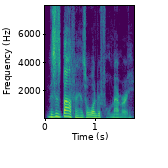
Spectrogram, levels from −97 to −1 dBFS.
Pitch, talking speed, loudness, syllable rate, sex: 135 Hz, 200 wpm, -21 LUFS, 6.3 syllables/s, male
